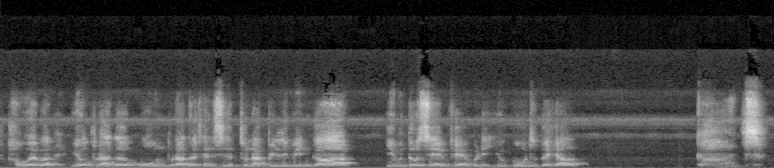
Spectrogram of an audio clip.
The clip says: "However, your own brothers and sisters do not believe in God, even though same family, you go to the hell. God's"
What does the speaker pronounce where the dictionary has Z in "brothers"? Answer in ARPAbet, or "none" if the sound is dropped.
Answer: S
